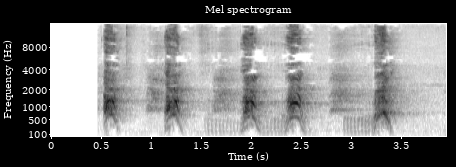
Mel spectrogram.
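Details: Dog barking in a short series of six sharp, mid-pitched barks spaced about half a second apart, with softer breathy sounds between them. Nothing else is heard.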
